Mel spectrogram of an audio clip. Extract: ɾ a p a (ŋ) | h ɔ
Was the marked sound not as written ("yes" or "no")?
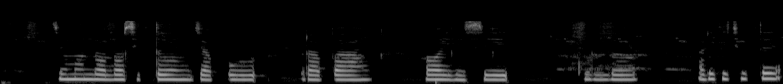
no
